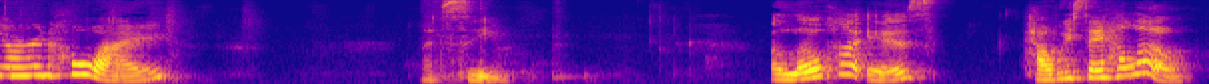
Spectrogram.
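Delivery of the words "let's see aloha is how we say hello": ordinary talk, nothing marked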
